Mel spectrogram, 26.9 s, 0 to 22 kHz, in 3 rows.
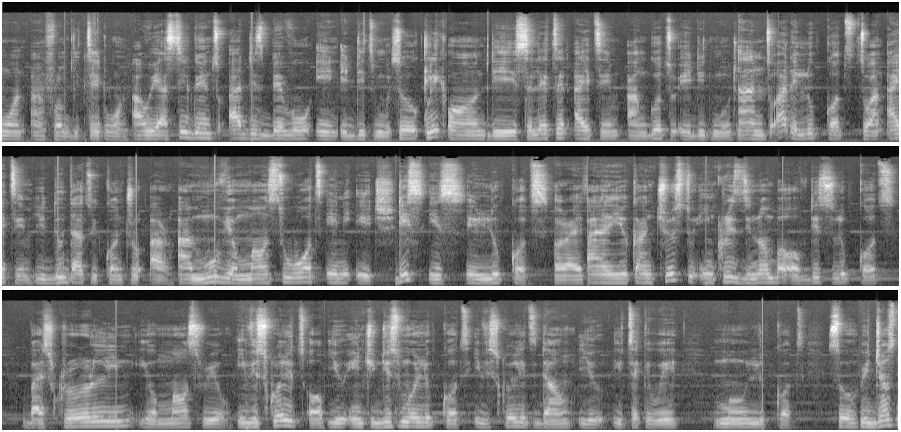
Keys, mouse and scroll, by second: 7.3 Tab, 11.5 ctrl+r.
